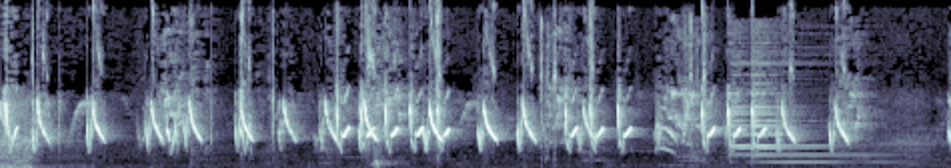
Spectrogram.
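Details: Bar-winged prinia song used as masteran, a training recording for other songbirds: fast series of sharp, high chirps and down-slurred whistled notes in bursts, with a few steady thin tones near the end.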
